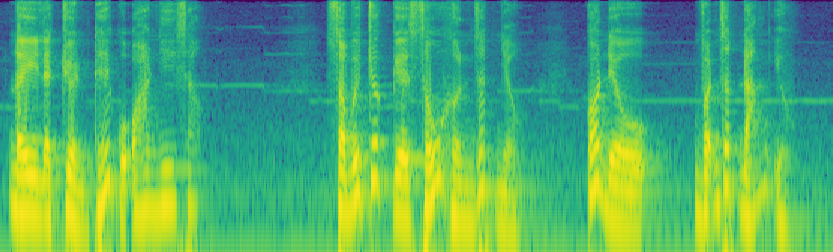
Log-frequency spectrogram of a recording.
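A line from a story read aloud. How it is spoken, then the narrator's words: Sighing. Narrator (Vietnamese): thở dài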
